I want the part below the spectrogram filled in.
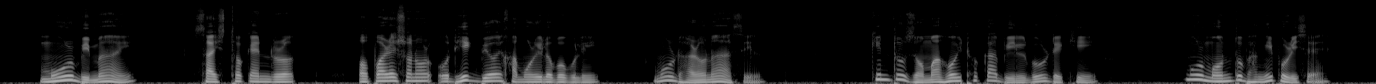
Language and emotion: Assamese, sad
